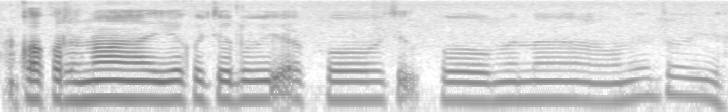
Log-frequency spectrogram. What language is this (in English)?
Santali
